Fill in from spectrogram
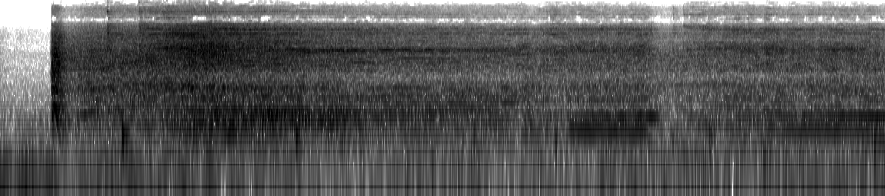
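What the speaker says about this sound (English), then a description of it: "I'm gonna be grinding some edges off here." An angle grinder grinds the edges off metal on a mini monster truck build. It starts abruptly and then whines steadily and loudly at close range for about eight seconds before easing slightly near the end.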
